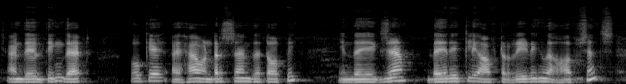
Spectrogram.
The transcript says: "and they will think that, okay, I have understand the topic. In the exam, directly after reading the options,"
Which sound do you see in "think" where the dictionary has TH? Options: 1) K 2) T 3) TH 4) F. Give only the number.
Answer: 2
